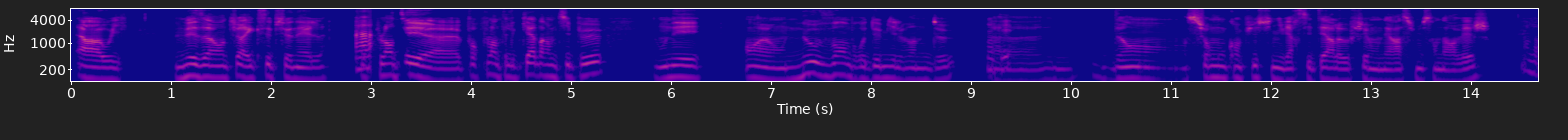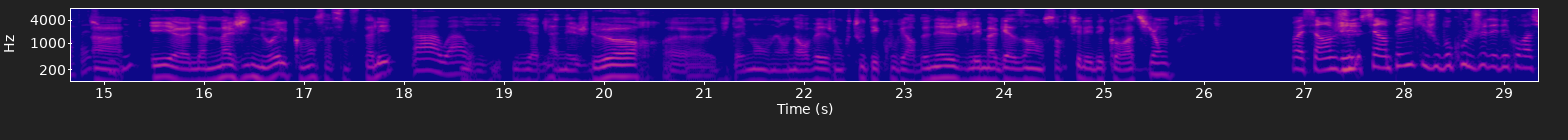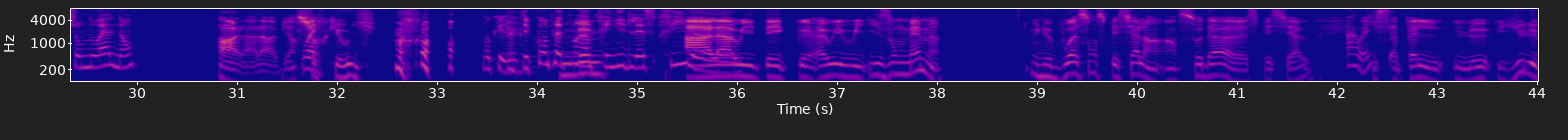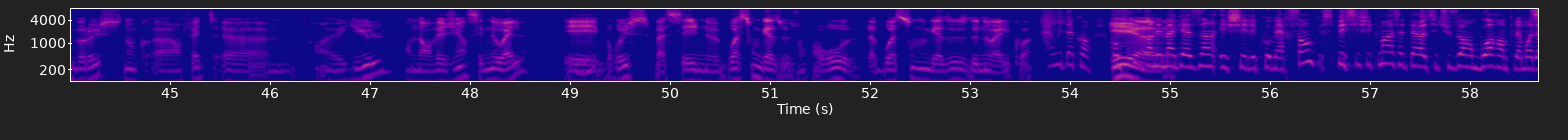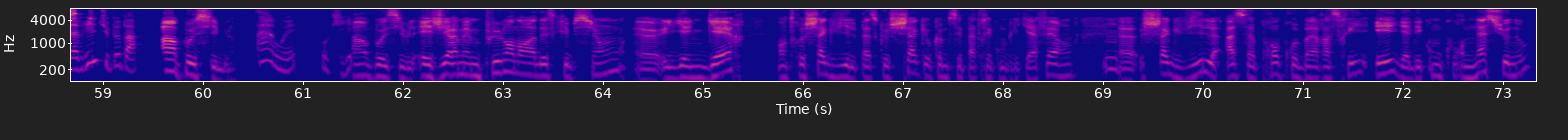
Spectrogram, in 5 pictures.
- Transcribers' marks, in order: laugh; put-on voice: "Julebrus"; in Norwegian Bokmål: "Jul"; in Norwegian Bokmål: "brus"; "brasserie" said as "barasserie"; stressed: "nationaux"
- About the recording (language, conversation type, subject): French, podcast, Quelle mésaventure te fait encore rire aujourd’hui ?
